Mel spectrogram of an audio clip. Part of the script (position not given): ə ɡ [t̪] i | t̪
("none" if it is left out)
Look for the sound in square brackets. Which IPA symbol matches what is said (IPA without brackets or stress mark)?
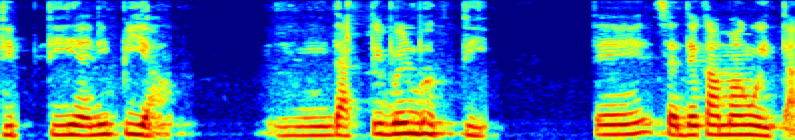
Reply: t̪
